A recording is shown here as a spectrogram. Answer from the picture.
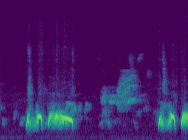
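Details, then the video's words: Spotted dove, 'thúc đấu' contest calling, 'thổ pha đồng' voice. A low phrase of a double hoot and a long falling coo, then a brief higher soft warble, then another phrase begins. "Tiếng chim cu gáy thúc Đấu cực gắt giọng thổ pha đồng bổi"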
